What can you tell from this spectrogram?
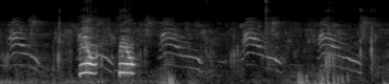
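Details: A kitten, apparently in a rice field and heard from home, later found there, meows repeatedly. Its high meows slide downward, about eight in six seconds, with two much louder, shorter calls and faint background noises.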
